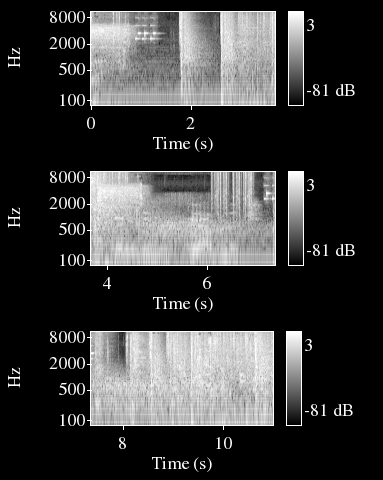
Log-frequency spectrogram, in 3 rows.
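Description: Combat gunfire in the video game Fallout 4, several loud close bursts of shots broken by short gaps, mixed with electronic beeping tones and battle noise.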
